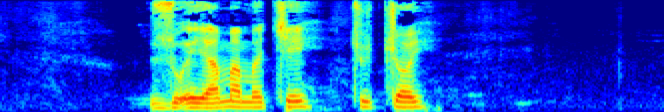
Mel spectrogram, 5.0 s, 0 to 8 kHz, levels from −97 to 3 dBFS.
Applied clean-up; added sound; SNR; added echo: none; none; none; none.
